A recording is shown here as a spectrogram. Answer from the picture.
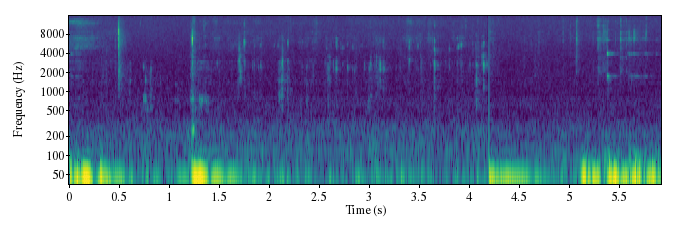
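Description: Close-miked chewing of soft, chewy hand-cut perilla-seed kalguksu noodles, with scattered wet clicks and smacks of the mouth.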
